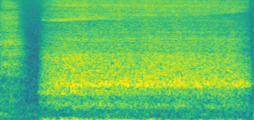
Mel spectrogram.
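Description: Steady rush of breath blown through a breathing-trainer tube holding a small ball that rises as air is blown, starting after a brief pause and continuing for a couple of seconds with a faint whistly tone. No one speaks.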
